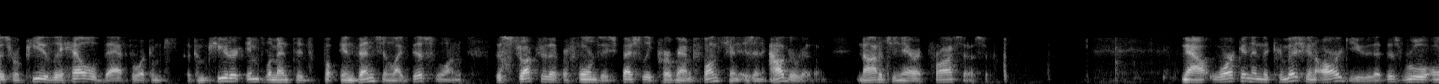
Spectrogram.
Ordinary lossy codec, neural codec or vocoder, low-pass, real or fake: Opus, 16 kbps; codec, 16 kHz, 2 kbps, FunCodec, trained on Chinese and English, 25 frames a second; 3.6 kHz; fake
